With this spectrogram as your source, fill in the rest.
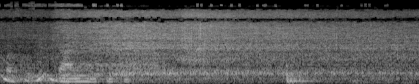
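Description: Soaked red lentils tipped into a pan of hot tomato masala set off a loud, steady hiss and sizzle that carries on throughout, with a brief clatter early on and a cook talking over it.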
